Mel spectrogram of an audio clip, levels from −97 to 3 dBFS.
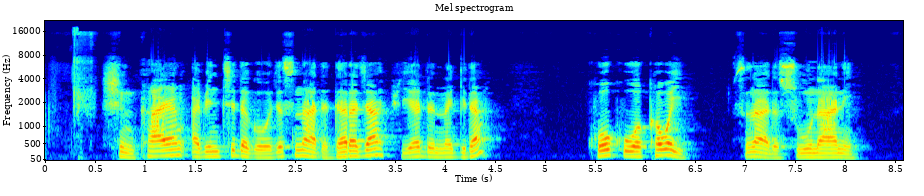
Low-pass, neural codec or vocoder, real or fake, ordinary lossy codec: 19.8 kHz; none; real; AAC, 48 kbps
